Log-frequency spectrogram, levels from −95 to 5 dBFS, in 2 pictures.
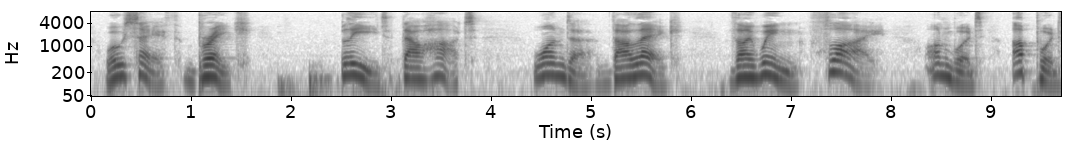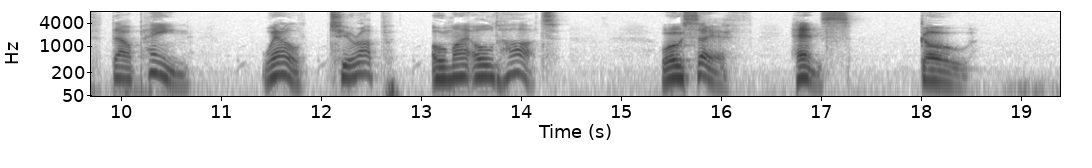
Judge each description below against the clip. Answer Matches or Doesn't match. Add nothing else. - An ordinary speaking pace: Doesn't match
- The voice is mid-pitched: Matches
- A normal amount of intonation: Doesn't match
